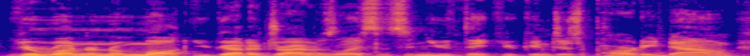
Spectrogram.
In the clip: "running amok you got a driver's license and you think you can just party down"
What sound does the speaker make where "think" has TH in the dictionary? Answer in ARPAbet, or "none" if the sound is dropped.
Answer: TH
